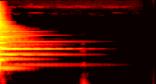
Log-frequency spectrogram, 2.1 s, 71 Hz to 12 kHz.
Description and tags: A 1-shot sample taken of a 12-inch diameter, 8-inch deep tom-tom, recorded with an Equitek E100 close-mic and two
Peavey electret condenser microphones in an XY pair.
Notes for samples in this pack:
Tuning:
LP = Low Pitch
MP = Medium Pitch
HP = High Pitch
VHP = Very High Pitch
Playing style:
Hd = Head Strike
HdC = Head-Center Strike
HdE = Head-Edge Strike
RS = Rimshot (Simultaneous Head and Rim) Strike
Rm = Rim Strike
